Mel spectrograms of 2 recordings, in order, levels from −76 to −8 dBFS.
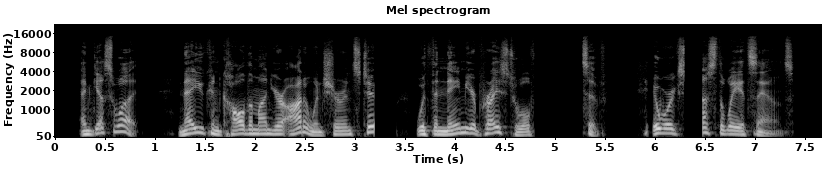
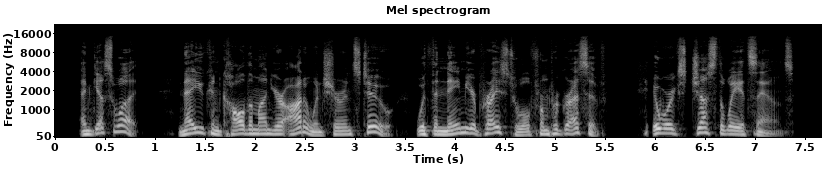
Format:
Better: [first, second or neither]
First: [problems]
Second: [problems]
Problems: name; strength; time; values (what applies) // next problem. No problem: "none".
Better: second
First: audio cutting out; at 3 s, at 5 s and at 6.5 s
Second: none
